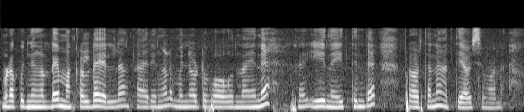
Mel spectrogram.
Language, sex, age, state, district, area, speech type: Malayalam, female, 45-60, Kerala, Kollam, rural, spontaneous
